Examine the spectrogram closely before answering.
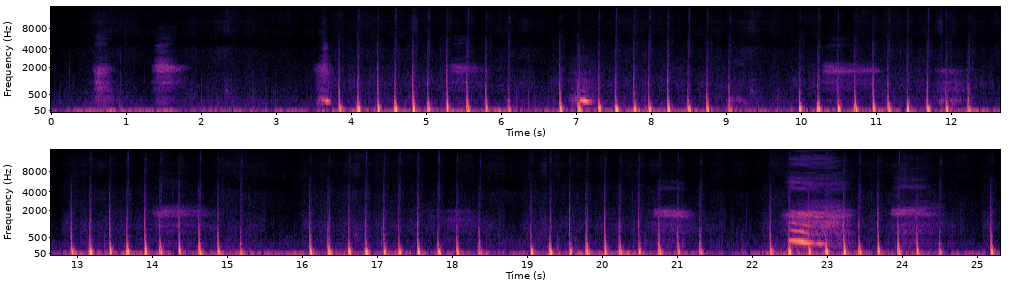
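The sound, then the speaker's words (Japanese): Rapid rhythmic shoulder tapping done as an ASMR massage, coming in bursts of quick, even pats with short pauses between, soft muffled thumps alongside faint breathing and small voiced sounds. “それじゃあ次は肩叩きしていくよ。肩叩くのは音と振動が気持ちいいから ASMR としても人気なの。”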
